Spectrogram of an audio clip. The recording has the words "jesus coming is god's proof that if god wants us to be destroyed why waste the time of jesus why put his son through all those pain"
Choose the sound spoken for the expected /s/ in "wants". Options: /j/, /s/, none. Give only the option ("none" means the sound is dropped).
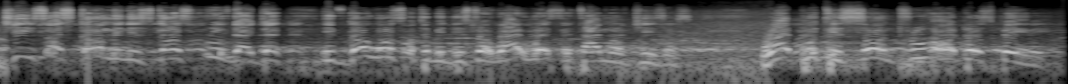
/s/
